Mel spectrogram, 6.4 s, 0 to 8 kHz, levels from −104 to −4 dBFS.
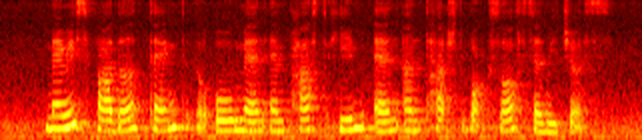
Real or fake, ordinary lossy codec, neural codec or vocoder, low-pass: real; none; none; none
